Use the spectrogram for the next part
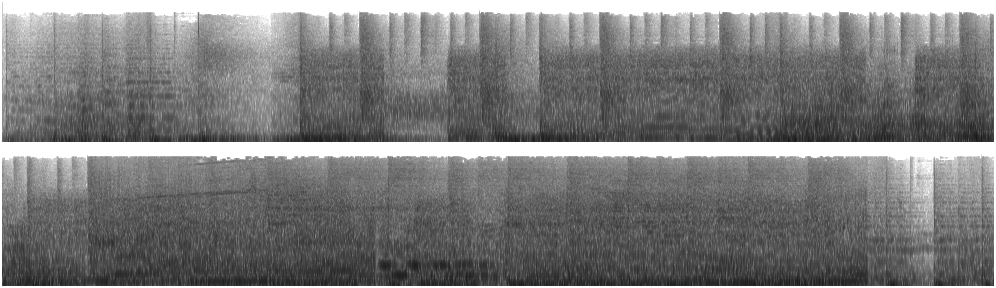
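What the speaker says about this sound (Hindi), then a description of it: "किसी ने बर्क रफ्तार गाड़ी चलाई तो किसी ने कार ड्रिफ्टिंग के फन का मुजाहिरा किया" Racing cars roar and accelerate at a car racing festival on an Islamabad parade ground, with loud revving engines, squealing tyres and skidding from drifting over a long, continuous stretch.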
